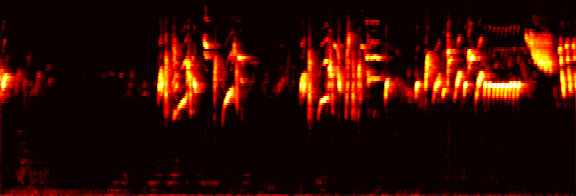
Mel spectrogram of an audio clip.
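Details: World championship goldfinch song contest, European goldfinch: near silence for about two seconds, then bursts of high twittering, slurred whistles and trills broken by a short pause, ending in dense chattering.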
